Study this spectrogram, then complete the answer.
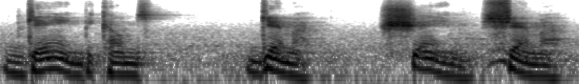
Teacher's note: I've heard the long a turn into a short e when listening to someone with a Chinese accent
